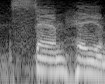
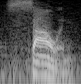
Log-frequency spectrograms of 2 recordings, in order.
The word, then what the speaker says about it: Samhain: the name it looks as if it's saying Samhain or something like that no no no no this is properly pronounced and the ancient Gaelic as sowon sowon according to a cult tradition was the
